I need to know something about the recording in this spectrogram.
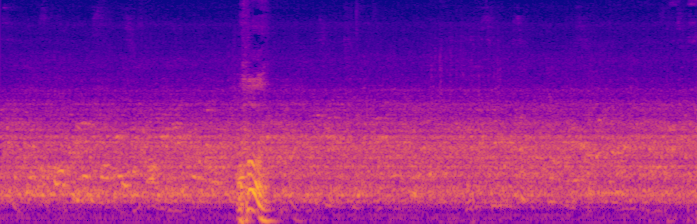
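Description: Static hisses and crackles steadily from a radio receiver.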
